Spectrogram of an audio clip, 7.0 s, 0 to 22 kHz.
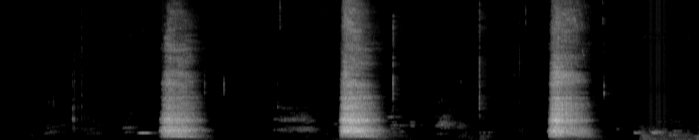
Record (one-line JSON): {"exhalation_length": "7.0 s", "exhalation_amplitude": 29413, "exhalation_signal_mean_std_ratio": 0.31, "survey_phase": "alpha (2021-03-01 to 2021-08-12)", "age": "18-44", "gender": "Female", "wearing_mask": "No", "symptom_none": true, "smoker_status": "Never smoked", "respiratory_condition_asthma": true, "respiratory_condition_other": false, "recruitment_source": "REACT", "submission_delay": "2 days", "covid_test_result": "Negative", "covid_test_method": "RT-qPCR"}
